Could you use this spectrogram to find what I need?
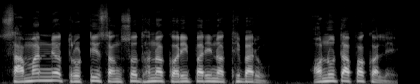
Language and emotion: Odia, neutral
